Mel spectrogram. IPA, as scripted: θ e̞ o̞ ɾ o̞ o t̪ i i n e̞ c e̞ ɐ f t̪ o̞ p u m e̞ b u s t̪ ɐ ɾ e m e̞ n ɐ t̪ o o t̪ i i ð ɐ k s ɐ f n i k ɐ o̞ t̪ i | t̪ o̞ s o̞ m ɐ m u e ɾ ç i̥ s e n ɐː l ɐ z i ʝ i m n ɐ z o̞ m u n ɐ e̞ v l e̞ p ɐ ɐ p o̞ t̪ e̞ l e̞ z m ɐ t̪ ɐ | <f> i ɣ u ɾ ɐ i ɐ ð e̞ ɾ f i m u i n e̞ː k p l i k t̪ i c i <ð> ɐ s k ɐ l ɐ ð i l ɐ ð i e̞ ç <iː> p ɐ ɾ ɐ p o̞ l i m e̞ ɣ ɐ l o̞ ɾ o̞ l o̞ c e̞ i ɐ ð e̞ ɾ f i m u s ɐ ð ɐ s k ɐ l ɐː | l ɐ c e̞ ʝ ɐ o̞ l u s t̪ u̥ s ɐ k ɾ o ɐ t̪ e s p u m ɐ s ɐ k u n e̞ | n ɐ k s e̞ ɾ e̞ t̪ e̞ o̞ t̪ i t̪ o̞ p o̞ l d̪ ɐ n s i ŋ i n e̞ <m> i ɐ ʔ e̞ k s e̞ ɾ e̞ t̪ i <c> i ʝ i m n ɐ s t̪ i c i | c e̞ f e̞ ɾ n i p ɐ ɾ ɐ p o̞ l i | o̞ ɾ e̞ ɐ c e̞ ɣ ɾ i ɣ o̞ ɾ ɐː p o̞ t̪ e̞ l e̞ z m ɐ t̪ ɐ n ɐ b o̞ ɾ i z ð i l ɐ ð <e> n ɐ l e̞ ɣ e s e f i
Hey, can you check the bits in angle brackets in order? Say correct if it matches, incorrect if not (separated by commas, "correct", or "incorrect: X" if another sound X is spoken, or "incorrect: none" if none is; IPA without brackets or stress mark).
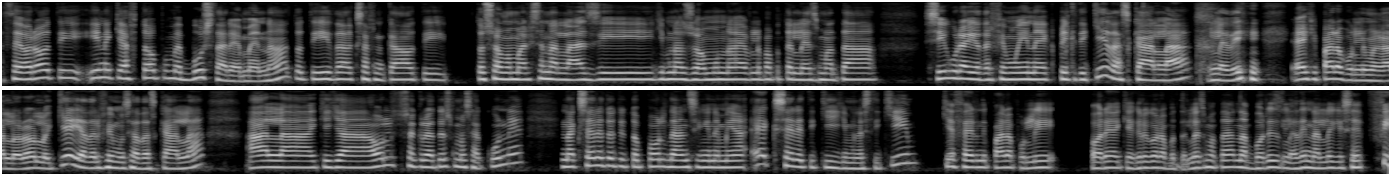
incorrect: s, correct, incorrect: i, correct, correct, incorrect: i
